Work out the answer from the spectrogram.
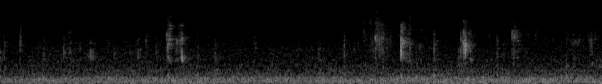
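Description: A person chewing and biting food, with short, soft mouth clicks scattered through, over a steady low hum.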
